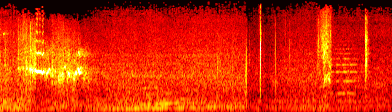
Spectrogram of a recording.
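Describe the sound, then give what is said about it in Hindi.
A car's tires screech loudly over a rumbling engine, followed by a sharp thud as the car hits a man in front of a park, then the vehicle roars on and away; no talking. “Hello sir, यहाँ पर accident हो गया है, एक आदमी को गाड़ी मारकर चली गई है, यहाँ पार्क के सामने।”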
